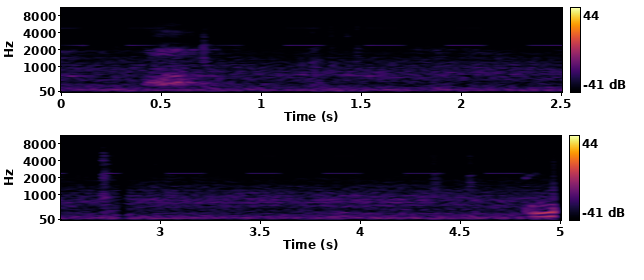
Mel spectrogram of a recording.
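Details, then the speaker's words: Semi truck during replacement of its four batteries: faint, steady warning beeps sound once the cables are reconnected, confirming power is restored before the final bolts are tightened and the engine is started. "So, you can hear the beeping. So, you know we got something back connected."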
